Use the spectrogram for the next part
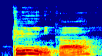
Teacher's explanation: Klinika vurğu əvvələ gəlir.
